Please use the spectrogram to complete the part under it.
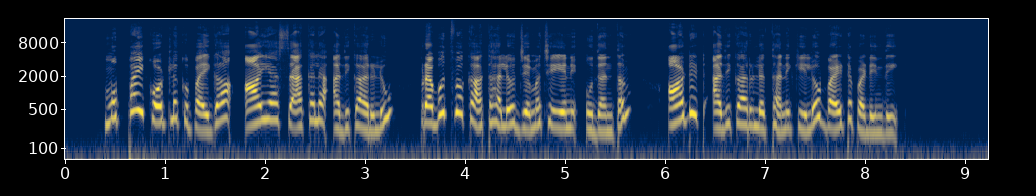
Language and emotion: Telugu, neutral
